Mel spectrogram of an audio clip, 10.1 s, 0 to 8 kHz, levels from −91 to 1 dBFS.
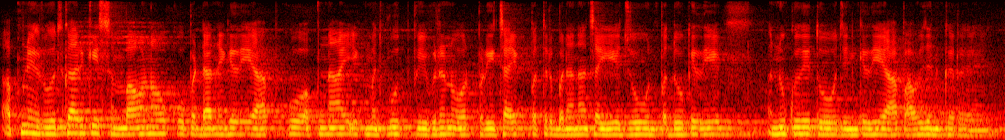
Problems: constant background noise, echo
